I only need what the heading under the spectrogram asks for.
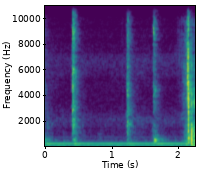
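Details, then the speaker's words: Mazda RX-7 Clarion PT-975C stereo amplifier with ground and jumped power, the logic side working but the EQ unpowered: four sharp, irregular clicks over a steady low electrical hum; amplifier relay clicking. "It's the logic side of this thing is working. Here we go. getting I hear the amp clicking."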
